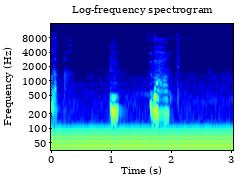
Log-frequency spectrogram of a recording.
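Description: A woman answers briefly.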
